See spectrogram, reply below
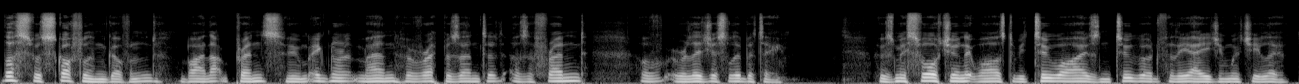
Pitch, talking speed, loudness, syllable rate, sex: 135 Hz, 165 wpm, -17 LUFS, 4.9 syllables/s, male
